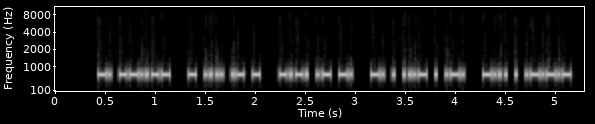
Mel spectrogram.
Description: Morse code, heard as a keyed tone, about 42 wpm, 700 Hz. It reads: N, THAT CAN NEVER BE.
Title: Sentences from Top 300 Words and Abbreviations 45wpm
